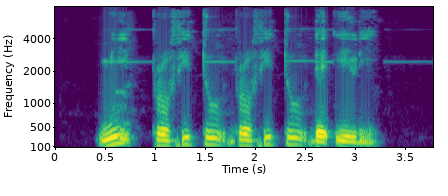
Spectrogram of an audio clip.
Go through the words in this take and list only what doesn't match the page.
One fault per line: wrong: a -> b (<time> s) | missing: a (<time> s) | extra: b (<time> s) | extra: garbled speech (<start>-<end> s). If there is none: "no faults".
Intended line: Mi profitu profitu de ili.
no faults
